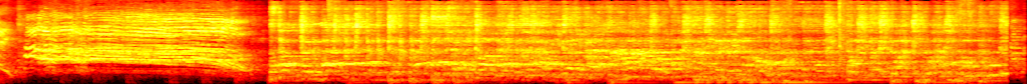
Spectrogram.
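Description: A group of women cheering together in a toast, a long whoop falling in pitch. About three seconds in it cuts suddenly to loud music with a steady bass line.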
